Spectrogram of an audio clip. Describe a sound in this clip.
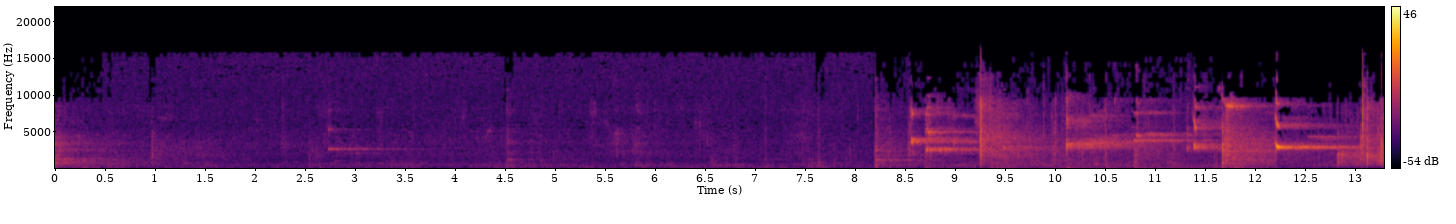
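A racket strikes a shuttlecock with sharp pops back and forth.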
